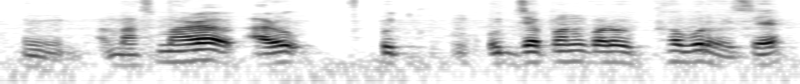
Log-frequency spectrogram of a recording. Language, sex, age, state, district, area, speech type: Assamese, male, 30-45, Assam, Nagaon, rural, spontaneous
